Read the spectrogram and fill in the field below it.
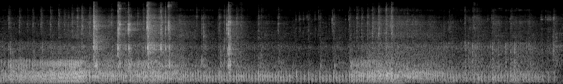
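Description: A small engine runs at full choke with a steady, loud, buzzing drone and a rough rattle from the clutch. It dips slightly around the middle and swells again, with no talking.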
